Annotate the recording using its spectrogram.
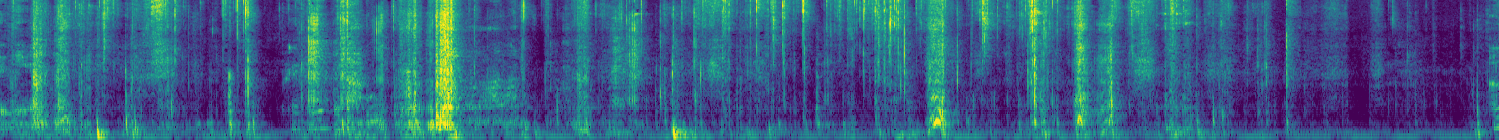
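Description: Fingers tap and rustle against a plastic case.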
